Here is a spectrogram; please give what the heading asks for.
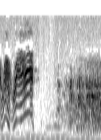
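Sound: duck quacking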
